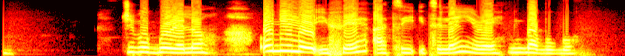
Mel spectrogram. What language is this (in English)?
Yoruba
